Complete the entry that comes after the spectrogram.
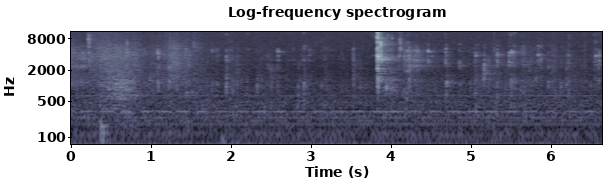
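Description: Soft, close-up mouth and chewing sounds with scattered faint clicks and one sharper click about four seconds in, over a steady low hum.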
